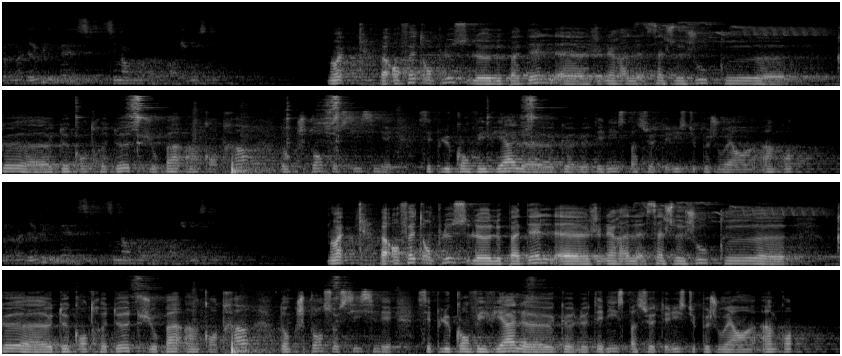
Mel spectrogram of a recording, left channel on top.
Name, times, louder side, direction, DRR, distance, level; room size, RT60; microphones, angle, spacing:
voice 1, 0.0-2.3, equal, 5° left, -4 dB, 2.1 m, -46 dB
voice 2, 3.3-16.3, right 5 dB, 50° right, 10 dB, 0.5 m, -32 dB
sound 1, 6.1-12.4, right 3 dB, 70° right, 2.6 m, -53 dB
sound 2, 8.9-10.2 10.5-14.5, left 13 dB, 75° left, 0.8 m, -38 dB
sound 3, 9.3-14.2, equal, 20° right, 4.0 m, -58 dB
18.5 x 16.0 x 4.1 m, 2.4 s
head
